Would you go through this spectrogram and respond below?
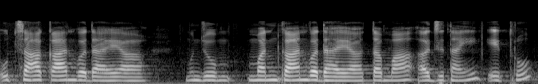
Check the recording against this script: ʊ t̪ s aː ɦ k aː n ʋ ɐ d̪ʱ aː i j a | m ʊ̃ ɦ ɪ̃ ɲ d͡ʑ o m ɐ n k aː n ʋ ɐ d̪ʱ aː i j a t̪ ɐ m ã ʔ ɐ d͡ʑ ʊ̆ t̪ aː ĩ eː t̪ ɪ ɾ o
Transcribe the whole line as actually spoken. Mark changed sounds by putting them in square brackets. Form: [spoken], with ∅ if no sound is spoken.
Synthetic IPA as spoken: ʊ t̪ s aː ɦ k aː n ʋ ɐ d̪ʱ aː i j a | m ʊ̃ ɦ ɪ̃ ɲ d͡ʑ o m ɐ n k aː n ʋ ɐ d̪ʱ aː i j a t̪ ɐ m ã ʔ ɐ d͡ʑ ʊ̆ t̪ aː ĩ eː t̪ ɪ ɾ o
